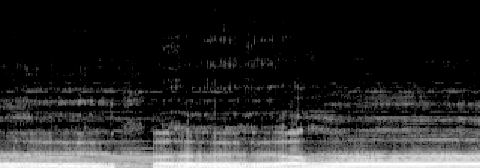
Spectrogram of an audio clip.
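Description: Closing notes of a Tamil Christian devotional song: a male voice holds long vowels with a wide vibrato and breaks off briefly about a second and a half in. About four seconds in it glides up into one long steady note.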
